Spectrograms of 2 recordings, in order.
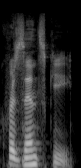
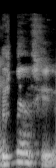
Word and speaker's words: Krasinski: Because you were at Emily Blunt and Krasinski, right? – Krasinski.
